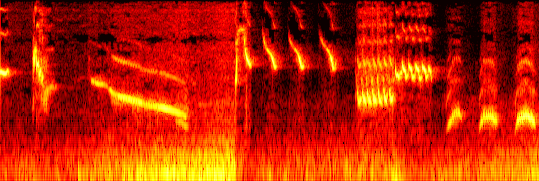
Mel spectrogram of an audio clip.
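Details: Asian pied starling (jalak suren) master song for training birds: a clear note, a long falling whistle, a noisy rustle, then quick descending chirps, a harsh rich note and three low whistles.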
